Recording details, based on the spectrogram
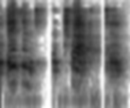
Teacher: isn't▁里的这个▁t▁是辅音，后面的▁attractive▁啊又是元音的，所以这里面也可以做一个连读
